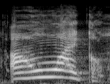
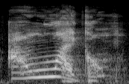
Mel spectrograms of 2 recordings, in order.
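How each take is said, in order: First: High and louder, firm declaration. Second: High whispered aside, words unvoiced. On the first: Telling the audience her dislike, said higher and louder. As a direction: say it out loud this time, no hiding. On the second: Telling the audience her dislike in a high whisper. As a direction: whisper it like a secret grudge. Venting about stepmom's friend's family. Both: Real, not acted.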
